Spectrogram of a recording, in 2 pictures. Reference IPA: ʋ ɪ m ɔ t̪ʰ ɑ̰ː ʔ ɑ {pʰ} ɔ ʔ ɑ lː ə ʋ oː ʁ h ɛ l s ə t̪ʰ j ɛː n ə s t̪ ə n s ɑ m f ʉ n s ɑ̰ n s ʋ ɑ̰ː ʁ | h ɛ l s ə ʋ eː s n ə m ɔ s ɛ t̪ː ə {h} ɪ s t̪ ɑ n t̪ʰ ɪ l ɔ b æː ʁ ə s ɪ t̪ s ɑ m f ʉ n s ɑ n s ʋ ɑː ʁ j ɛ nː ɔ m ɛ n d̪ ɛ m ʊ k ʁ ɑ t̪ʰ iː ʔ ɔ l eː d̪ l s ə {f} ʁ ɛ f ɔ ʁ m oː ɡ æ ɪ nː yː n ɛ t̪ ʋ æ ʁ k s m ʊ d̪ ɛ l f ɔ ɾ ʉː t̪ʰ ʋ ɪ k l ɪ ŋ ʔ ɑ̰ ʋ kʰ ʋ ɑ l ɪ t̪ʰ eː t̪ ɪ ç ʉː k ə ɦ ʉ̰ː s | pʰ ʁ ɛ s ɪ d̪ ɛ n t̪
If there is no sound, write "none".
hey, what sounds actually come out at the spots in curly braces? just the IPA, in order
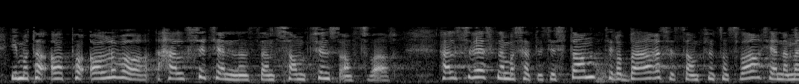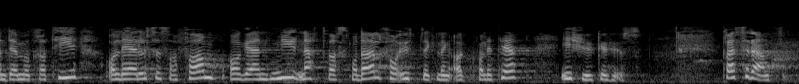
pʰ, s, s

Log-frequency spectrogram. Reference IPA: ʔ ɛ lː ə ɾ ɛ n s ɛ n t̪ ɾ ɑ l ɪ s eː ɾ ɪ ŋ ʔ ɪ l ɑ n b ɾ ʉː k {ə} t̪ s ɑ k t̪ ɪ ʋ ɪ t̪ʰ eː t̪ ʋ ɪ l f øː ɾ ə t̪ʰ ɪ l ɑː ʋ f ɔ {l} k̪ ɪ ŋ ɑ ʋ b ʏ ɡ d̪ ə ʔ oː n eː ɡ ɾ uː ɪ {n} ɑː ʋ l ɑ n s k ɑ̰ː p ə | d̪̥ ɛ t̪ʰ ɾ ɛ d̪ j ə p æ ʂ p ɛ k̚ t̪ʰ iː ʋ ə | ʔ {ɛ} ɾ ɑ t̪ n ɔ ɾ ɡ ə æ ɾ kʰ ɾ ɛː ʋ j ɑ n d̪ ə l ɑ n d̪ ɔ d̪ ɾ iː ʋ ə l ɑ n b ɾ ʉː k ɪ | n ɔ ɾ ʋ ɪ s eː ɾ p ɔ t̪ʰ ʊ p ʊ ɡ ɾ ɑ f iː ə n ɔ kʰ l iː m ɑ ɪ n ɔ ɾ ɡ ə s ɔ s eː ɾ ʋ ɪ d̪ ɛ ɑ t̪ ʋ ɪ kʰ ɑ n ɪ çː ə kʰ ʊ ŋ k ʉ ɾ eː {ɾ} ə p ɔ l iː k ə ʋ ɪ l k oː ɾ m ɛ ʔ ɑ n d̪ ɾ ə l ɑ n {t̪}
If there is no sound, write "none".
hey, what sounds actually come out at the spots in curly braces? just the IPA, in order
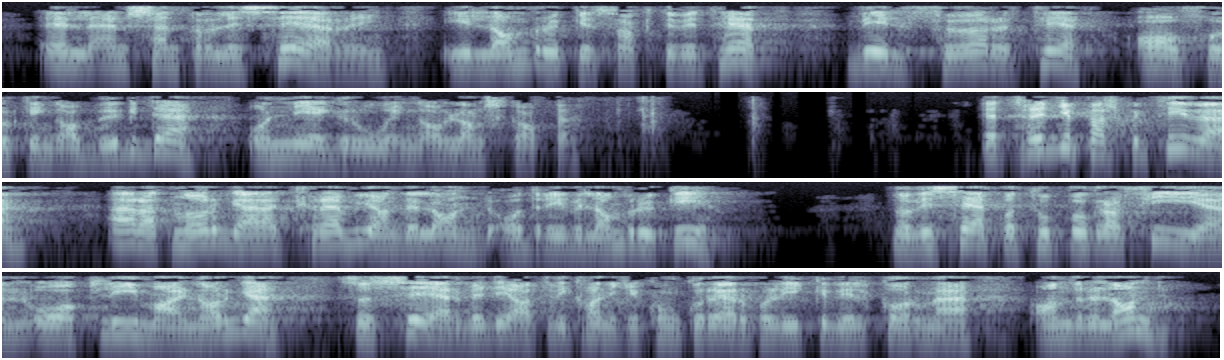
ə, l, ŋ, æ, ɾ, d̪

